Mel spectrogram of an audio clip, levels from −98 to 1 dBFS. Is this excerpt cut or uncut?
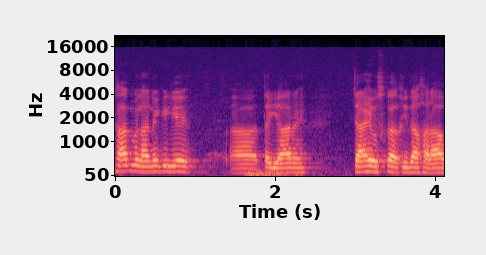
uncut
